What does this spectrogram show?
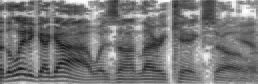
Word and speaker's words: Lady Gaga: The Lady Gaga. For the hell of it, right? We have to pronounce it properly right now.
